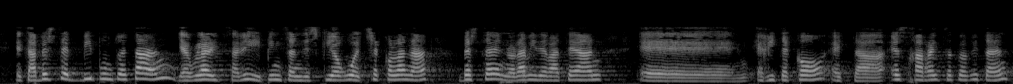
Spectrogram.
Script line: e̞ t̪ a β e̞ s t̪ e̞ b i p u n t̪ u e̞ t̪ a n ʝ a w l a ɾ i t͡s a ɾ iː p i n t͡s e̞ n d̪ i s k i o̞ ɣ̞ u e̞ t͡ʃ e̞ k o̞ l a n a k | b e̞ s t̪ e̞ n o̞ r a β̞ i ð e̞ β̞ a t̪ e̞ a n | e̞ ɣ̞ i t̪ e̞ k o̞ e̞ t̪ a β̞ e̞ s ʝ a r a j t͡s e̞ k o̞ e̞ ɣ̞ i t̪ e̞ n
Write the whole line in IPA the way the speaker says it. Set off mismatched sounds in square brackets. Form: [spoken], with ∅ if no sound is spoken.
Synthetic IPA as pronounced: e̞ t̪ a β e̞ s t̪ e̞ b i p u n t̪ u e̞ t̪ a n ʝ a w l a ɾ i t͡s a ɾ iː p i n t͡s e̞ n d̪ i s k i o̞ ɣ̞ u e̞ t͡ʃ e̞ k o̞ l a n a k | b e̞ s t̪ e̞ n o̞ [ɾ] a β̞ i ð e̞ β̞ a t̪ e̞ a n | e̞ ɣ̞ i t̪ e̞ k o̞ e̞ t̪ a [∅] e̞ s ʝ a r a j t͡s e̞ k o̞ e̞ ɣ̞ i t̪ e̞ n

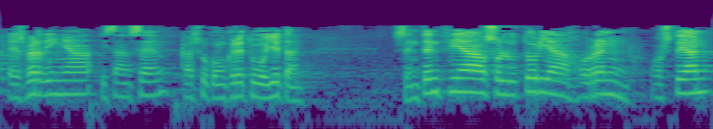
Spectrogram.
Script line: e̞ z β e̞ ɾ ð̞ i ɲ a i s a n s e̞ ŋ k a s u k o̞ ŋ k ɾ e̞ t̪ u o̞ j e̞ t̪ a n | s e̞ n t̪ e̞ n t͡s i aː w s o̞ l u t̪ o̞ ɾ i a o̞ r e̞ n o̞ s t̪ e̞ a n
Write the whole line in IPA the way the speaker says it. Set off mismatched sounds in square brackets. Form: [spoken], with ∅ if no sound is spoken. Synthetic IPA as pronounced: e̞ z β e̞ ɾ ð̞ i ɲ a i s a n s e̞ ŋ k a s u k o̞ ŋ k ɾ e̞ t̪ u o̞ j e̞ t̪ a n | s e̞ n t̪ e̞ n t͡s i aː [β] s o̞ l u t̪ o̞ ɾ i a o̞ r e̞ n o̞ s t̪ e̞ a n

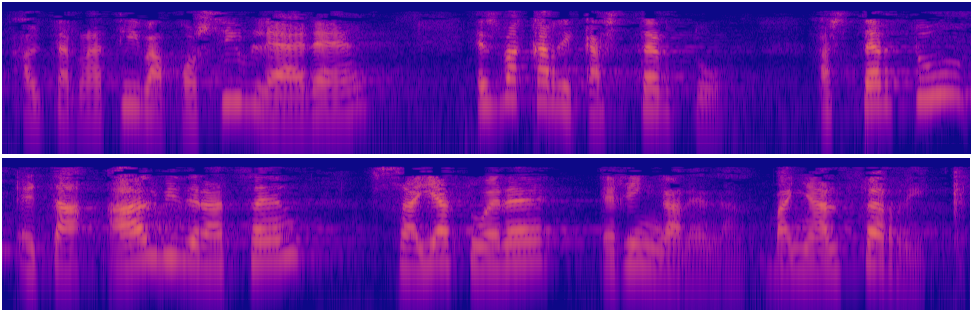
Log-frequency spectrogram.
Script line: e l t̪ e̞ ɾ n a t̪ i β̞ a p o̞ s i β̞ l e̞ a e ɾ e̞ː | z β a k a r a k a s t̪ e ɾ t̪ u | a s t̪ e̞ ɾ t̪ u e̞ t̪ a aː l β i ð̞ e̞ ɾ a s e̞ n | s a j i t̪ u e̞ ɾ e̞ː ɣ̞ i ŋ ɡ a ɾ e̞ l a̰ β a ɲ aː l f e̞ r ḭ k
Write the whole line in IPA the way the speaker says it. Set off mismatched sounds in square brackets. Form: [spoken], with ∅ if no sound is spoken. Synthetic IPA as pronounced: [a] l t̪ e̞ ɾ n a t̪ i β̞ a p o̞ s i β̞ l e̞ a e ɾ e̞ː | z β a k a r [i] k a s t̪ e ɾ t̪ u | a s t̪ e̞ ɾ t̪ u e̞ t̪ a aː l β i ð̞ e̞ ɾ a [t͡s] e̞ n | s a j [a] t̪ u e̞ ɾ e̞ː ɣ̞ i ŋ ɡ a ɾ e̞ l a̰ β a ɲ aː l f e̞ r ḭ k

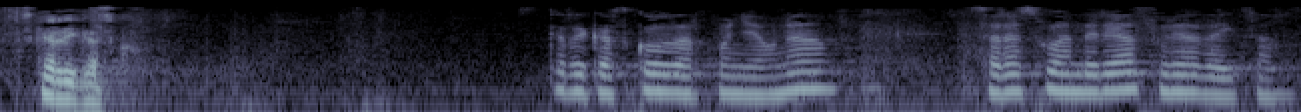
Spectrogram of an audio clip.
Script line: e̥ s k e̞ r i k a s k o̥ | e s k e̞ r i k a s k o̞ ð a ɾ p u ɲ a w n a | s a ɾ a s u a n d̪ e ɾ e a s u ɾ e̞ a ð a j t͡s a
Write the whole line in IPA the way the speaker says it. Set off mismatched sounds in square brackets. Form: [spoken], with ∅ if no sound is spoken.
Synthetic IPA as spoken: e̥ s k e̞ r i k a s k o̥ | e s k e̞ r i k a s k o̞ ð a ɾ p [o] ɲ a w n a | s a ɾ a s u a n d̪ e ɾ e a s u ɾ e̞ a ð a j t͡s a

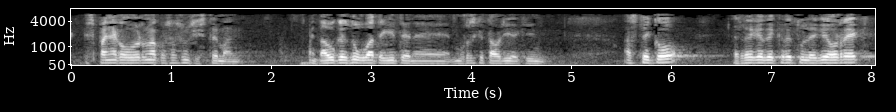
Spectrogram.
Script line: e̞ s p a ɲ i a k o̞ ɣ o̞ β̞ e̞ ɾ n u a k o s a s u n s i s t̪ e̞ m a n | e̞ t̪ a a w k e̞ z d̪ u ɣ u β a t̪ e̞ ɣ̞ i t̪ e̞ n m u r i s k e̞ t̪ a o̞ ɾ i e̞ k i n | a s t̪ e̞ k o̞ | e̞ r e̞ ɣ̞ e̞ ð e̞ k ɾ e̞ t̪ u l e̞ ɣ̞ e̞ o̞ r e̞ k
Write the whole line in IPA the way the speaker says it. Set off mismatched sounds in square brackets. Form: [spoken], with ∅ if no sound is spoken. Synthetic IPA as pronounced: e̞ s p a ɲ i a k o̞ ɣ o̞ β̞ e̞ ɾ n u a k o s a s u n s i s t̪ e̞ m a n | e̞ t̪ a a w k e̞ z d̪ u ɣ u β a t̪ e̞ ɣ̞ i t̪ e̞ n m u r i s k e̞ t̪ a o̞ ɾ i e̞ k i n | a s t̪ e̞ k o̞ | e̞ r e̞ ɣ̞ e̞ ð e̞ k ɾ e̞ t̪ u l e̞ ɣ̞ e̞ o̞ r e̞ k

